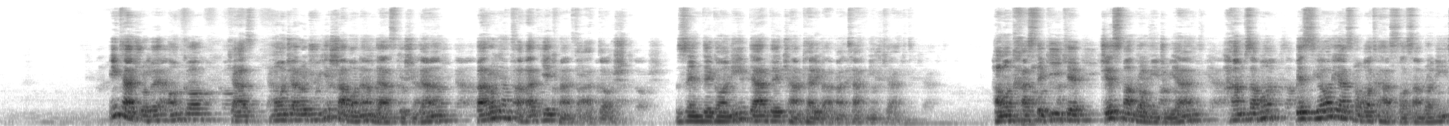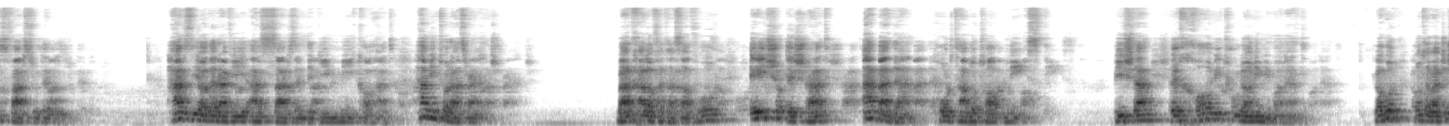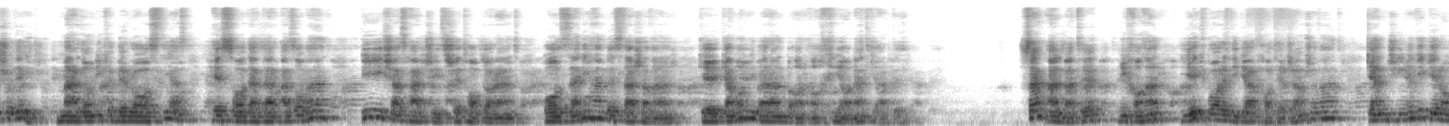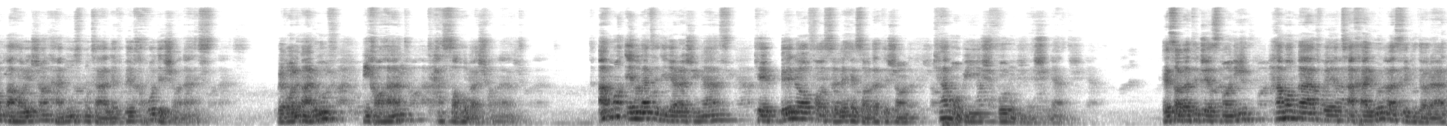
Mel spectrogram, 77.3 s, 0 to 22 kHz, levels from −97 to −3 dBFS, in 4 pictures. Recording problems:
off-mic speech; far
echo of what is said; faint; throughout; 460 ms later, 20 dB below the speech
room echo; slight; dies away in 0.4 s

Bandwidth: 17.5 kHz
